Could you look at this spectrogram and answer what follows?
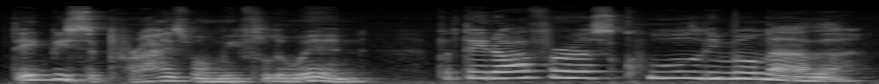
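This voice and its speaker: A woman reading a children's picture book aloud in an expressive, deliberate storytelling way, lingering over phrases. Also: mid-range voice, gravelly. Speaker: storybook reader.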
